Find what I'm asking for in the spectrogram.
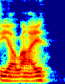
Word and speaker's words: Heli: Joseph's father, um, the best way to say it is Eli, it's spelled H E L I, but it's pronounced similar to Eli, was a devout Jewish man, and Joseph followed in his footsteps of his father, very devout.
